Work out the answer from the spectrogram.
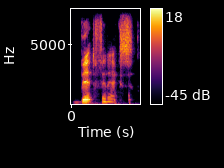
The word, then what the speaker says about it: Bitfinex: one-hour chart of the biff and x if i'm even pronouncing it right yeah yeah you got it bitfinex um and you know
